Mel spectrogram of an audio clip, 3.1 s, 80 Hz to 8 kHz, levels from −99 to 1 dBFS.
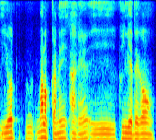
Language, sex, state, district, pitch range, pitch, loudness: Chakma, male, Tripura, Dhalai, 110-120 Hz, 115 Hz, -21 LUFS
